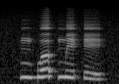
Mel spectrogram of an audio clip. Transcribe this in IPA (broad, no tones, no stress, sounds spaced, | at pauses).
m b ʌ ʔ m e ʔ e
